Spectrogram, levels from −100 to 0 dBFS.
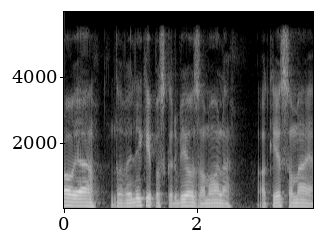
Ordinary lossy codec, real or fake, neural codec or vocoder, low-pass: none; real; none; 5.4 kHz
